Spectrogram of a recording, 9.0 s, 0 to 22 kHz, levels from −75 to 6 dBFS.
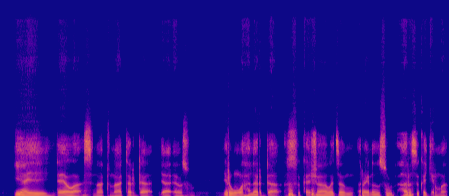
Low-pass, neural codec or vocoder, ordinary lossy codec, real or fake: none; autoencoder, 48 kHz, 32 numbers a frame, DAC-VAE, trained on Japanese speech; none; fake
